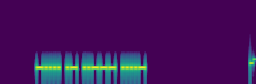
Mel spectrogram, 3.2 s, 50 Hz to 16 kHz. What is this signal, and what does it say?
Morse code, heard as a keyed tone, about 44 wpm, 700 Hz. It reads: 6A24
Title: Common Cut Numbers - 4-Digit 45wpm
